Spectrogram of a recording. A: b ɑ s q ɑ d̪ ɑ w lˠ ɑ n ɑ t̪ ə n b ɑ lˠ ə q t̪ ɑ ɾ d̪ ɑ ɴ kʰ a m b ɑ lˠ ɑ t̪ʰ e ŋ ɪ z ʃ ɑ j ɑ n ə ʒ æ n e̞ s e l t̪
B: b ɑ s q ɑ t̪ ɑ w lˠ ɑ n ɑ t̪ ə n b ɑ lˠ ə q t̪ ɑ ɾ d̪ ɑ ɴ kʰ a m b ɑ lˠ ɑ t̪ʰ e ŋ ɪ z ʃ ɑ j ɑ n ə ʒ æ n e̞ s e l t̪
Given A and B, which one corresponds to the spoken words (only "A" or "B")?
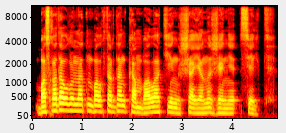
A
